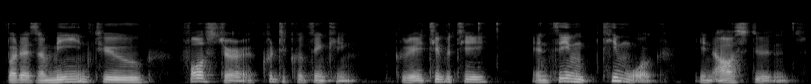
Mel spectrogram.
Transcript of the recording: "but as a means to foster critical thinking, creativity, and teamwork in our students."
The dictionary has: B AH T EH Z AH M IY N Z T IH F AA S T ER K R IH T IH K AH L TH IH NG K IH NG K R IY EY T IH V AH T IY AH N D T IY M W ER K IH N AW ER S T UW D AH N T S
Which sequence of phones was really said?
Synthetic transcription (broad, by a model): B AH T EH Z AH M IY N T IH F AA S T ER K R IH T IH K AH L TH IH NG K IH NG K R IY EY T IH V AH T IY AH N T IY M W ER K IH N AW ER S T UW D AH N T S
